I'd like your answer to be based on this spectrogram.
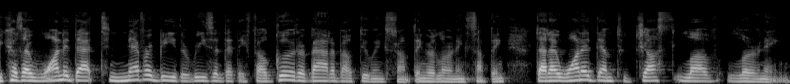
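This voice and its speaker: Fairly quick pace from a woman with a dark, mellow tone and ordinary pitch variation. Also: fairly low pitch for a woman. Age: 60s. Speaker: parenting podcast host. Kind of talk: podcast interview. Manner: halting.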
